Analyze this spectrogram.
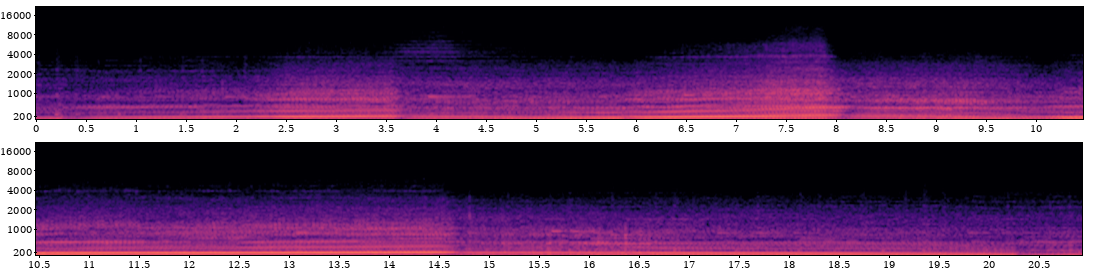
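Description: A sports car engine roars loudly, revving up and easing off through the gears.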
